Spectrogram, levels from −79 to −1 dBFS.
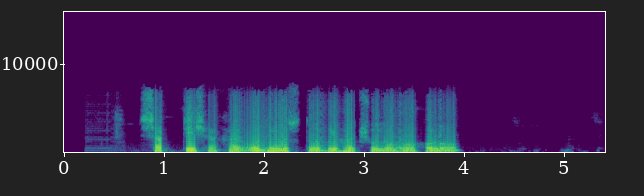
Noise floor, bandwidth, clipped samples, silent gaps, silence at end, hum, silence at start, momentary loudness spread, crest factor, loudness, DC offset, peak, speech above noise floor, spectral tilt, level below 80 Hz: -68 dBFS; 7.8 kHz; under 0.1%; none; 1.45 s; none; 0.75 s; 5 LU; 18 dB; -18 LUFS; under 0.1%; -2 dBFS; 51 dB; -6.5 dB/octave; -42 dBFS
